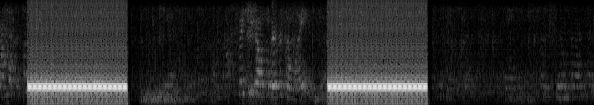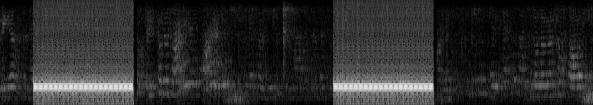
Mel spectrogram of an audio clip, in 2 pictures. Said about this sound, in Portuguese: Liguei para falar com o atendente. Acho que a prefeitura está fechada.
